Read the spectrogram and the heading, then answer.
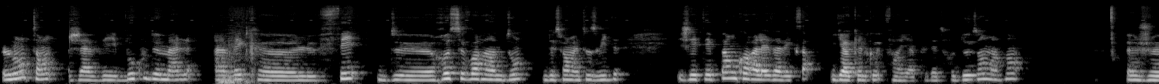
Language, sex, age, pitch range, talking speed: French, female, 20-39, 205-245 Hz, 180 wpm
